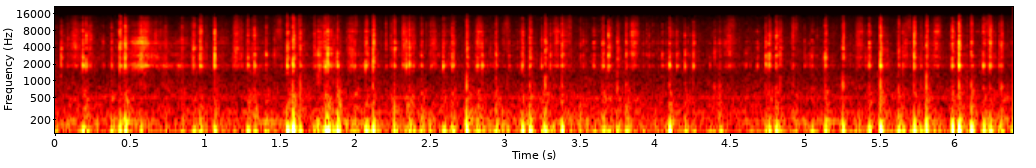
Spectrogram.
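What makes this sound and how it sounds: Fast, delicate tapping on an acacia wood plate. The quick, dry taps have a soft low thud with faint bright clicky edges, and each one dies away almost instantly.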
